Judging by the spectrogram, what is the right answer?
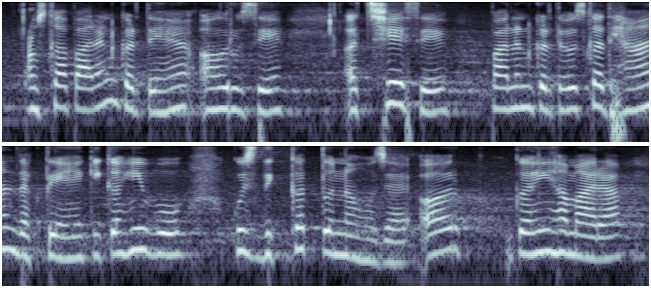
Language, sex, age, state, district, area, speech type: Hindi, female, 18-30, Uttar Pradesh, Sonbhadra, rural, spontaneous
